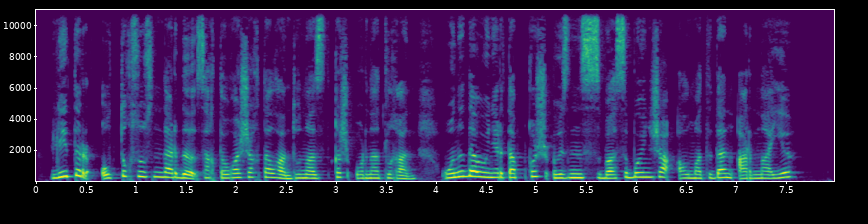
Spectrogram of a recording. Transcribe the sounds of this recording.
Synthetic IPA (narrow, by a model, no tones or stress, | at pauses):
lʲit̪eɾʊlˠt̪ːəqsusənd̪ɑɾd̪əsɑqt̪ɑwʁɑʃɑqt̪ɑlˠʁɑnt̪ʰunɑzət̪̚qəʃwo̞ɾnɑt̪əlˠʁɑnwʔo̞nəd̪ɑwɵne̞ɾt̪ʰɑp̚qəʃwɵzɪnɪŋsɪzbɑsəbo̞jənʃɑʔɑlˠmɑt̪əd̪ɑnɑɾnɑjə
